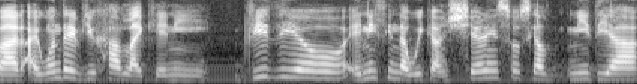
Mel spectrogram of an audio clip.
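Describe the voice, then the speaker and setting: This woman has a Spanish accent and a fairly high pitch. She talks at a moderate pace with ordinary pitch variation. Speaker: school board member. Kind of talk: audience question at public forum. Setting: city council chambers forum.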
